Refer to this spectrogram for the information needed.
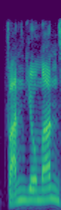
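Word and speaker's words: Vagnoman: Äh, Joscha Wa Wanjoman, so jetzt habe ich es. Wanjoman habe ich gelernt äh, von einem HSV-Fan, so wird er ausgesprochen, trainiert wieder, nachdem er dieses Ödem am Mittelfuß hatte.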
